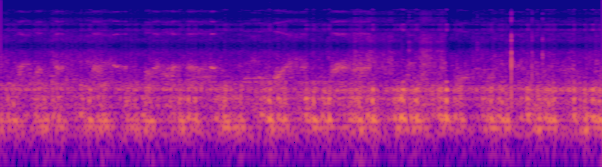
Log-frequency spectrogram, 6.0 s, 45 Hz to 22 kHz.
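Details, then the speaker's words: Fetal heartbeat of a baby boy, heard in hospital before his birth, with surgery mentioned: rapid, rhythmic whooshing pulses on a Doppler monitor, about 133 beats a minute. "The most exciting part for me was getting to see and hear the baby's heartbeat."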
